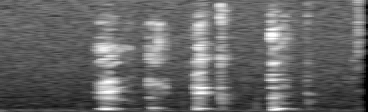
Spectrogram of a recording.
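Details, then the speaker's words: Imitated hiccups voiced by a reader during a children's Halloween story reading, not real: four quick, abrupt hiccup sounds in a row in a cartoon character voice. Hiccups. "Said, "Boo!" to skeleton... but nothing worked. The hiccups stayed."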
